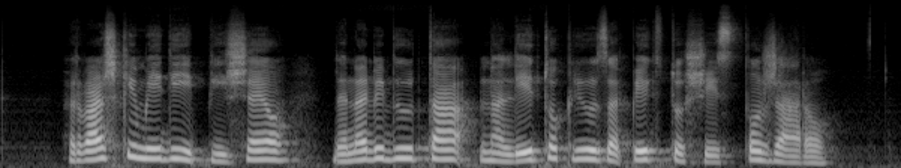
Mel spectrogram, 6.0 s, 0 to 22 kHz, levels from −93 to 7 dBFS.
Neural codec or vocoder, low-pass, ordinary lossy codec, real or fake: autoencoder, 48 kHz, 32 numbers a frame, DAC-VAE, trained on Japanese speech; 19.8 kHz; none; fake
